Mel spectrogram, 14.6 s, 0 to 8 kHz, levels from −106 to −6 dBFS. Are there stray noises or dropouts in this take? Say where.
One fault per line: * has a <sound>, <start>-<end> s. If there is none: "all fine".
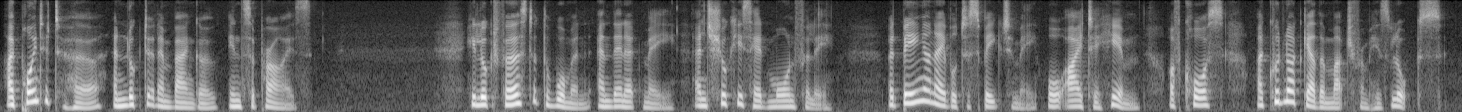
all fine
